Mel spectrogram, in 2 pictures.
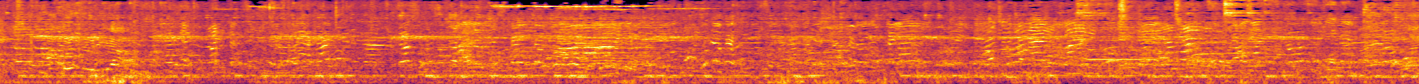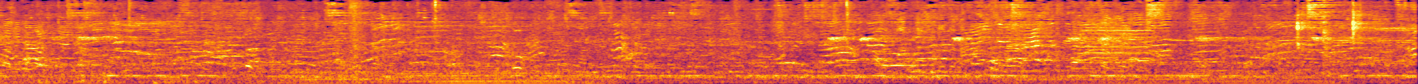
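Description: A crowd of adults and children chatters all around outdoors.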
